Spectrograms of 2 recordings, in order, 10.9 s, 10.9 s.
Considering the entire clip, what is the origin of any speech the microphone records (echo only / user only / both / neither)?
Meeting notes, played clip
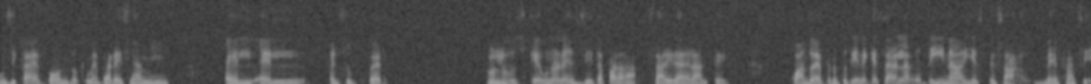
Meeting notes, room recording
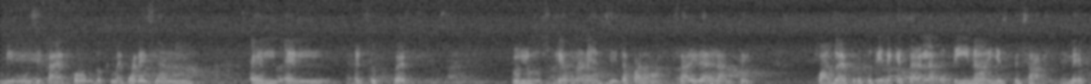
both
